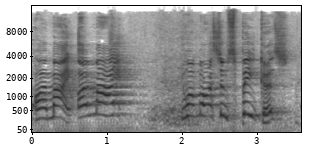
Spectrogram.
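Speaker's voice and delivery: hammed-up street hawker yelling from a van; imitating a van shout. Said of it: "they'll shout at you going".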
